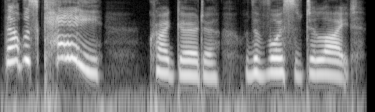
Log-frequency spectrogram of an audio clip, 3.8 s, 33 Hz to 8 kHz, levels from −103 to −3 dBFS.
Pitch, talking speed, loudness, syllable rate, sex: 255 Hz, 160 wpm, -16 LUFS, 5.3 syllables/s, female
